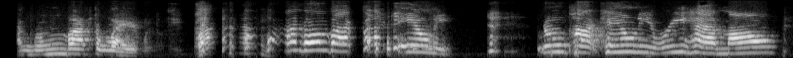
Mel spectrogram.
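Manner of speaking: slow, giggling, laughing mock voice.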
